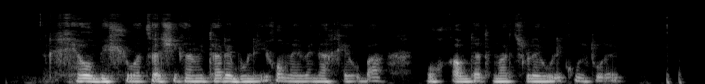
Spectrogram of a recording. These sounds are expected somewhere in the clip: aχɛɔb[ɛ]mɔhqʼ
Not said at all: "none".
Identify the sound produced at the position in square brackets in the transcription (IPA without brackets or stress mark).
a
